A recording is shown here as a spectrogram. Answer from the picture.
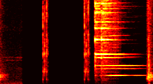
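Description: Subscribe-button animation sound effects: a sharp hit, a couple of clicks, then a bright bell ding that rings for most of a second before another short hit.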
